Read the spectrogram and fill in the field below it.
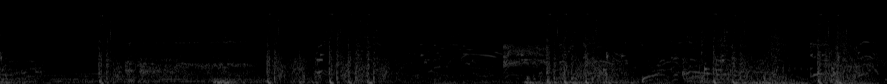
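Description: A ray gun fires crackling energy blasts.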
